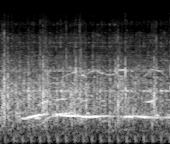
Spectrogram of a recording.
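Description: A church congregation at an evangelistic gathering breaks into dense, sustained applause and cheering, a loud continuous roar of many hands with a voice ringing faintly through it.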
